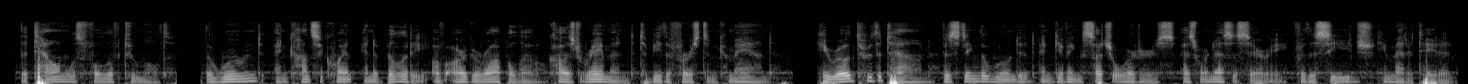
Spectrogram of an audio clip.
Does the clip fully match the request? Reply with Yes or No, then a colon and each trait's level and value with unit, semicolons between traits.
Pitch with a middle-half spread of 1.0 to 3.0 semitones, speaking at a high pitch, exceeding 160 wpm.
No: average, 2.7 semitones; low, 105 Hz; average, 170 wpm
